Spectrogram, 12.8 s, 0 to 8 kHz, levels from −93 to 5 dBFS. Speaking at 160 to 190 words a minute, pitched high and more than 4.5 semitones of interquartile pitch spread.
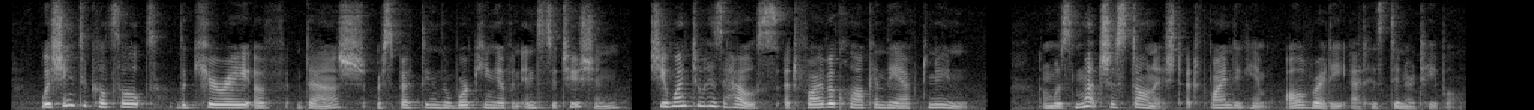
Yes: average, 165 wpm; high, 200 Hz; average, 4.9 semitones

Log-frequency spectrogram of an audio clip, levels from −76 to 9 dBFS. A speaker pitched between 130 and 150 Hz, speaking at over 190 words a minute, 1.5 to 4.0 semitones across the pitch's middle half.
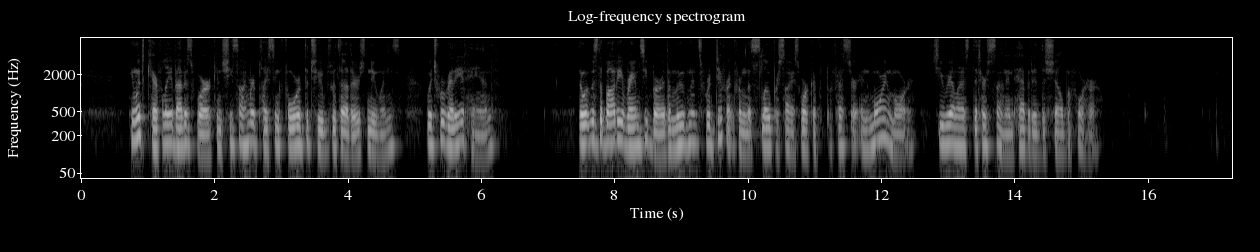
Yes: low, 135 Hz; average, 200 wpm; average, 3.5 semitones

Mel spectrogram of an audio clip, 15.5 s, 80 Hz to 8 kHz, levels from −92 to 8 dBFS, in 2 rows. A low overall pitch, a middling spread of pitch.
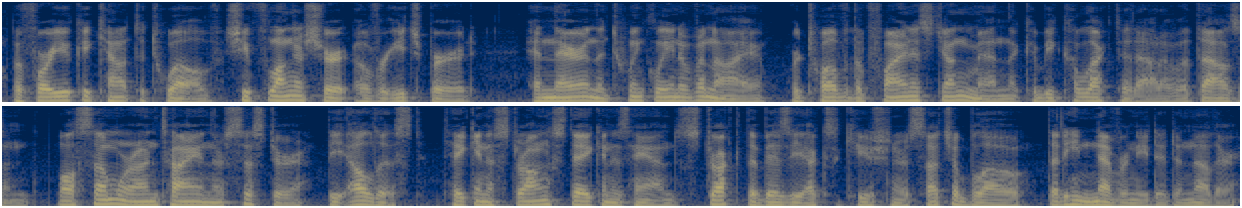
Yes: low, 105 Hz; average, 3.9 semitones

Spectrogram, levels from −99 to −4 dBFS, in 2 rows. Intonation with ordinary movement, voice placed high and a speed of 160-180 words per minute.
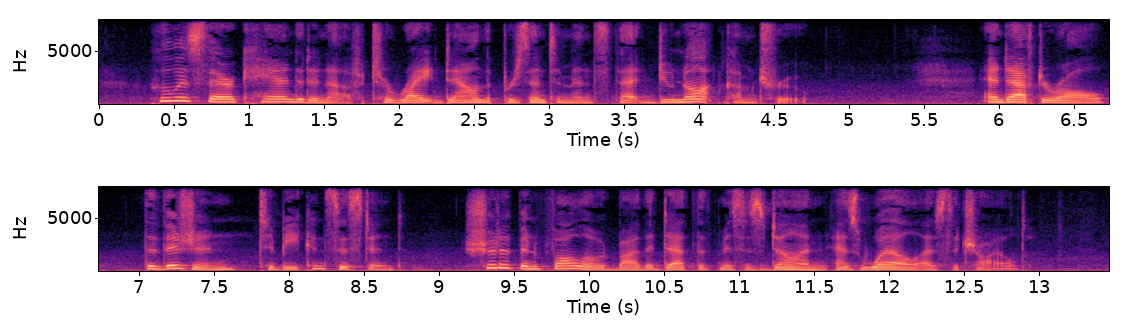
Yes: average, 4.2 semitones; high, 200 Hz; average, 170 wpm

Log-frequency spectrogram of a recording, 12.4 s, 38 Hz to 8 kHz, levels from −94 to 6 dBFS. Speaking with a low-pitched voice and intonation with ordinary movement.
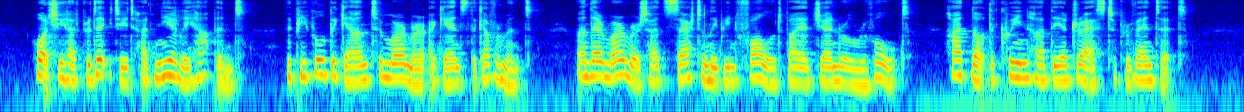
No: medium, 175 Hz; average, 3.5 semitones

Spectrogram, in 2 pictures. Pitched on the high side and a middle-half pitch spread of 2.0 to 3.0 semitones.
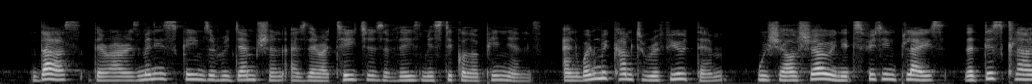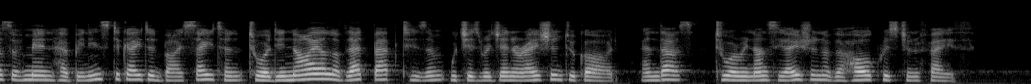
Yes: high, 200 Hz; narrow, 2.6 semitones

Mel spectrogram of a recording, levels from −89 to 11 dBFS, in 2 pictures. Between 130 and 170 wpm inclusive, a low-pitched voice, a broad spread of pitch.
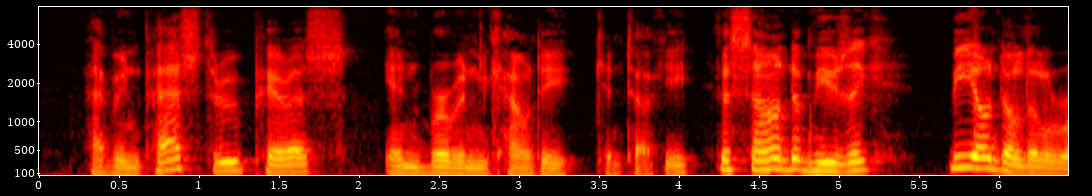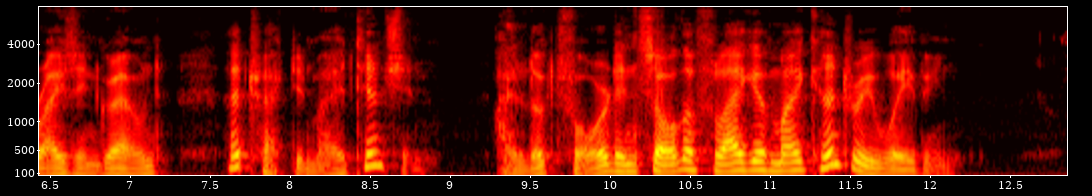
Yes: average, 145 wpm; low, 125 Hz; wide, 7.7 semitones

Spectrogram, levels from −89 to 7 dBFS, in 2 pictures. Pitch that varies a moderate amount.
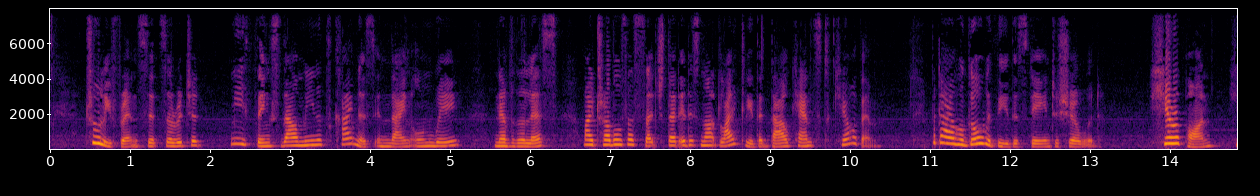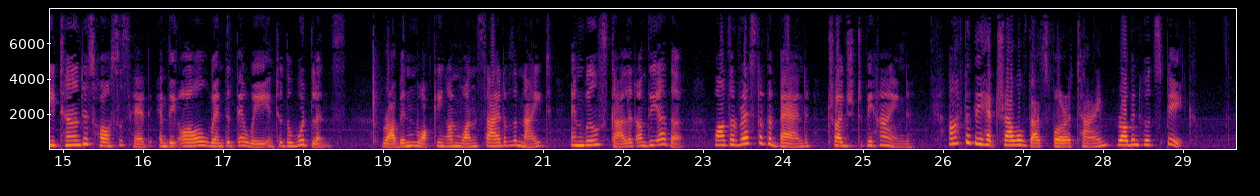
No: wide, 5.9 semitones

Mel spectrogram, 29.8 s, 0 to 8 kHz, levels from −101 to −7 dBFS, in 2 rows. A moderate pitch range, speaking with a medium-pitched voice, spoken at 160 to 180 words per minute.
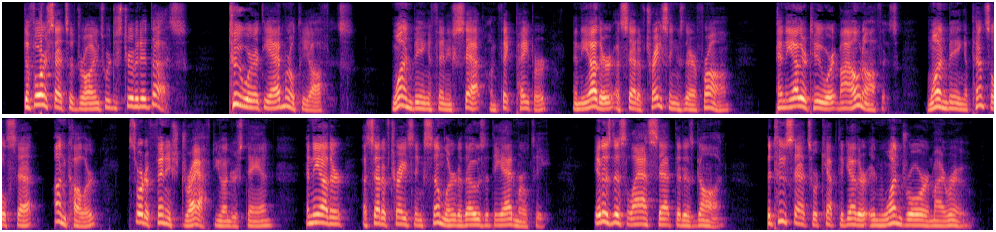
Yes: average, 5.0 semitones; medium, 155 Hz; average, 170 wpm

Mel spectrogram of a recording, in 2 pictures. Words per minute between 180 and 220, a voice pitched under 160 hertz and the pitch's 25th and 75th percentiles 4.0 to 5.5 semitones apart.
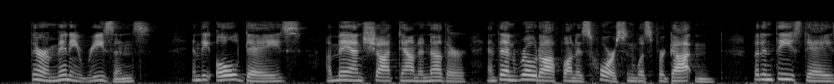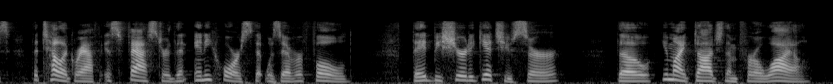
No: average, 190 wpm; medium, 165 Hz; average, 5.0 semitones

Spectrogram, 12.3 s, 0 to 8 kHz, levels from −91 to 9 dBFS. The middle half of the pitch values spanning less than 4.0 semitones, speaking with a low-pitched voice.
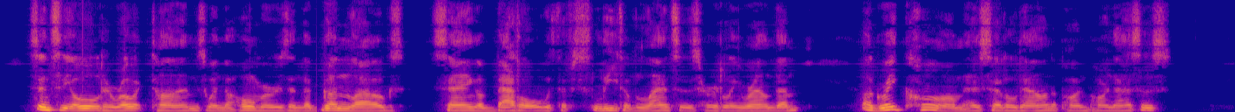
Yes: average, 3.6 semitones; low, 125 Hz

